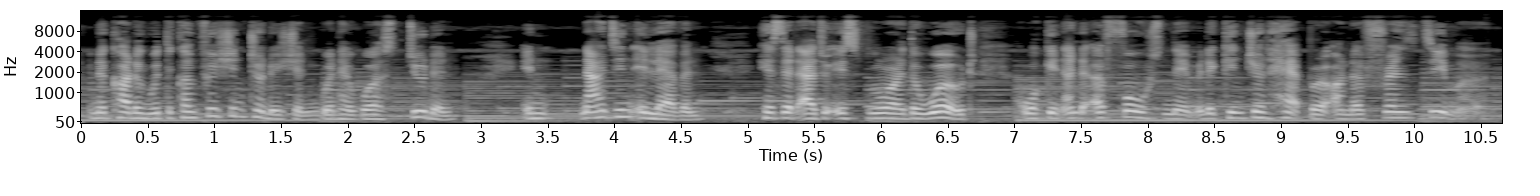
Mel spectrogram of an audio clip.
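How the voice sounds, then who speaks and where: Low-voiced Vietnamese young woman narrating. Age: young adult. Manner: careful, read-aloud delivery. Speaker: student presenter playing a tour guide. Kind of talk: scripted school project narration. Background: background music.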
